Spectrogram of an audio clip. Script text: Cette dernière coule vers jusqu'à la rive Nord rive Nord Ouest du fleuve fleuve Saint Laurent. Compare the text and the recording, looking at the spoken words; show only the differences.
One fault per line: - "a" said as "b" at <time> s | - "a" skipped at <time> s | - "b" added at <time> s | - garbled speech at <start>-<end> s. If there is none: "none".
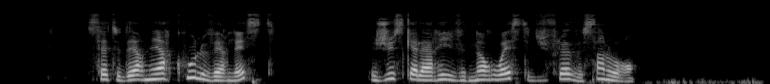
- "l'Est" added at 2.2 s
- "rive Nord" skipped at 4.9 s
- "fleuve" skipped at 5.8 s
